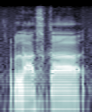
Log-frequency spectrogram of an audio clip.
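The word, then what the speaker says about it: Lascaux: तो ये दो गुफा बहुत महत्वपूर्ण है, अल्टामीरा की गुफा और लास्का की गुफा। यहाँ लास्का दिख दिया, हालांकि है लास्की।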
